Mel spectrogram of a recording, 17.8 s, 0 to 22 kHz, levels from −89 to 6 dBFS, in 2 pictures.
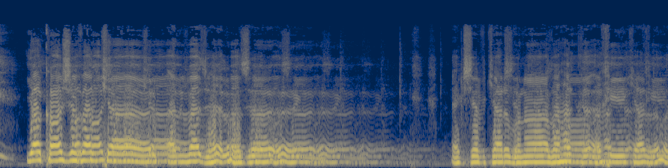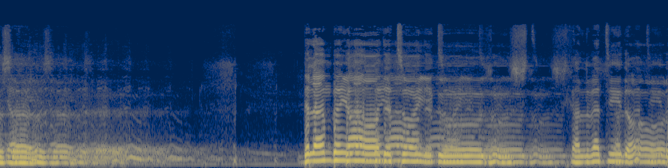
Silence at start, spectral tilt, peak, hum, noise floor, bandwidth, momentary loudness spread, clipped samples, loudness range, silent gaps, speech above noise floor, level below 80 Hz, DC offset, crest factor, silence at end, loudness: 0 s; -9 dB/octave; -2 dBFS; none; -46 dBFS; 10.5 kHz; 15 LU; under 0.1%; 9 LU; none; 32 dB; -50 dBFS; under 0.1%; 12 dB; 0 s; -14 LUFS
